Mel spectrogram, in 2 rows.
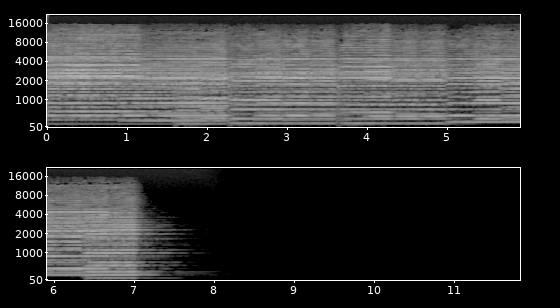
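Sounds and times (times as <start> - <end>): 
string quartet: 0.0 - 7.3.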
